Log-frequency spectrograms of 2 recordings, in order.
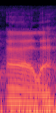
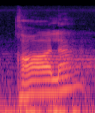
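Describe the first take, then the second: First: The word begins with a glottal stop. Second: The word begins with a deep q sound.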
